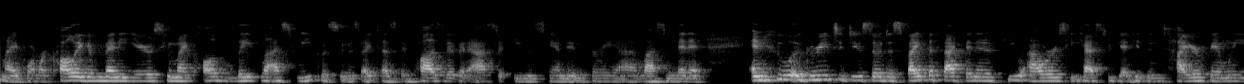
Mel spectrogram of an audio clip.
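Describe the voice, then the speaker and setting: A woman from California giving remote welcome remarks as an institute president, hoarse and clearing her throat often. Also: low voice, mellow. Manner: frequent throat clearing, measured. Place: at home, remote video link. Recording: dull, echoey remote audio.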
